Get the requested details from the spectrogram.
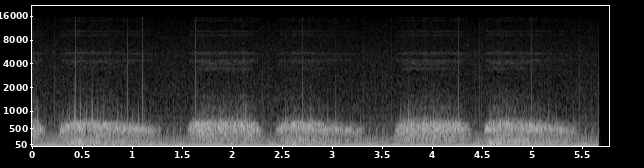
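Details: Teaching-cassette recording of breath sounds: harsh, hollow, tubular breathing with loud expiration and short gaps between phases, typical of lobar consolidation: bronchial (tubular) breath sounds.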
